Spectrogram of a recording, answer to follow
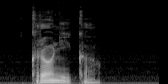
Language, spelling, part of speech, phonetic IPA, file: Polish, kronika, noun, [ˈkrɔ̃ɲika], Pl-kronika.ogg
